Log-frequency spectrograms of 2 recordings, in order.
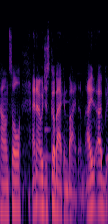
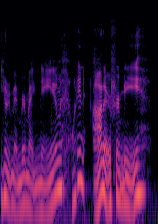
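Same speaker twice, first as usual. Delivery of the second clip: very slow drawl, dragged out with extra sass; 4 semitones higher than usual. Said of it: "she's just a little sass, extra sass".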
